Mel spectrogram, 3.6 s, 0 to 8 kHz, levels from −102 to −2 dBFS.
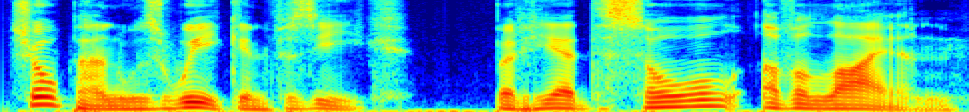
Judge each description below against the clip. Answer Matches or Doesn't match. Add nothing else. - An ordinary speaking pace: Doesn't match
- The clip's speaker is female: Doesn't match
